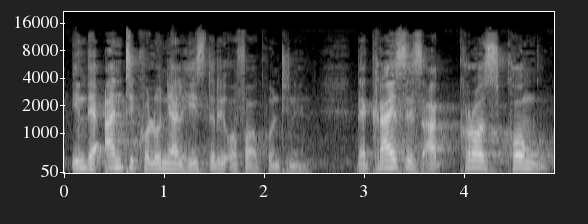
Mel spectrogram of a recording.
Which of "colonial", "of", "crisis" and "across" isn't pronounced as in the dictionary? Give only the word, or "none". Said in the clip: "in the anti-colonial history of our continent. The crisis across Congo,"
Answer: of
